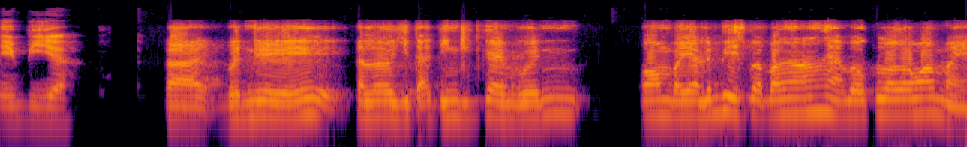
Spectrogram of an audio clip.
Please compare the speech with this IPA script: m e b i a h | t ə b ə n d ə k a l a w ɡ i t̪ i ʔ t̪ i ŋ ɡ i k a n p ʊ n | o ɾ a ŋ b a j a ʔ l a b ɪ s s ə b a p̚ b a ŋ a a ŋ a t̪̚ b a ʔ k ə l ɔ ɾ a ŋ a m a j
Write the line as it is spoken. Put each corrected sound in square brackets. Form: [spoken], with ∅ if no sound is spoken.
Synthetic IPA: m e b i a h | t [a] b ə n d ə k a l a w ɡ i t̪ [a] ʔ t̪ i ŋ ɡ i k a n p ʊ n | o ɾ a ŋ b a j a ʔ l [ə] b ɪ [h] s ə b a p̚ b a ŋ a a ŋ a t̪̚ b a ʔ k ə l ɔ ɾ a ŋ a m a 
